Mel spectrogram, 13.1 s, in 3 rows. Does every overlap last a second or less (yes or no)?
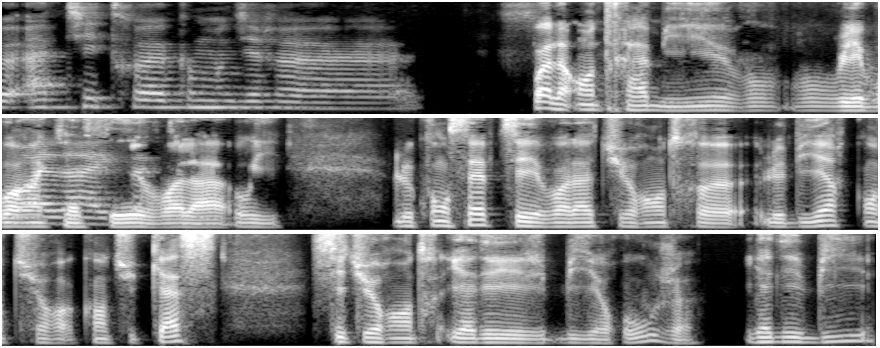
no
